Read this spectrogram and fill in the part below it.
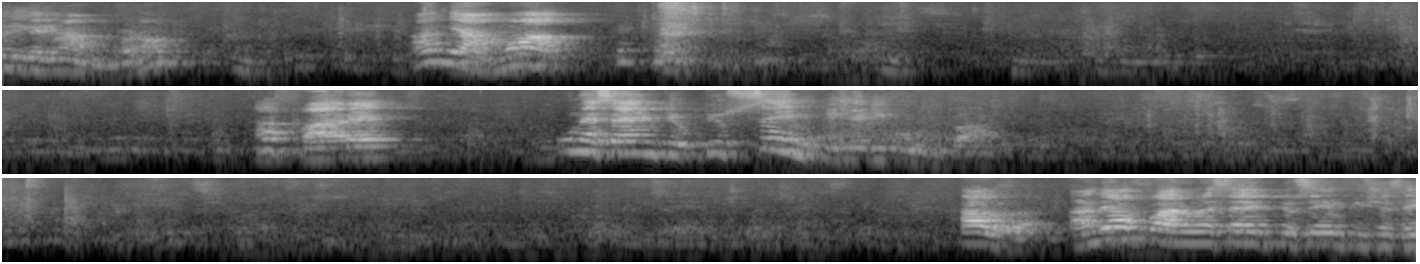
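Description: A man lectures in a calm, steady voice.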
